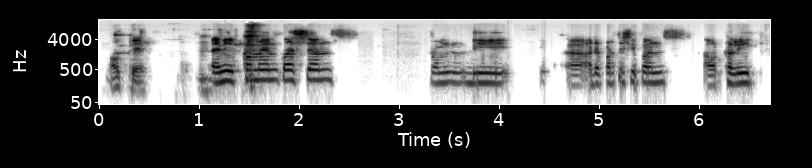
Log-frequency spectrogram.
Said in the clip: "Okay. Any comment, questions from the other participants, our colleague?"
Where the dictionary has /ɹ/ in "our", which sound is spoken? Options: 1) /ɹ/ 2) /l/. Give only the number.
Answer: 2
